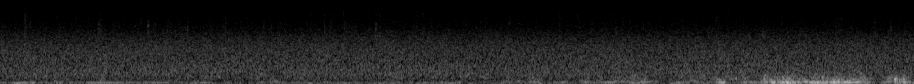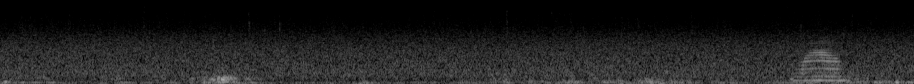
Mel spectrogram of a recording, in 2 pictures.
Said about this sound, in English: I notice that the rain is changing outside. My body is feeling more calm. My breath is getting a little slower. And my mind is starting to quiet. I don't know about you, but that's what happens to me when I listen to the rain in this way.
